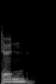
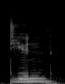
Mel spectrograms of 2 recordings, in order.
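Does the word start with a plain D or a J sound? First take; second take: D sound; J sound. First: It is said the American way, plain D. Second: It is said with a J-like start.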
